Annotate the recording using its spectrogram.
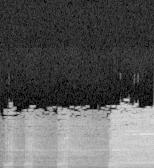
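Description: Cartoon tornado wind sound effect: a rushing roar with repeated swooping sweeps, a few a second, swelling louder about one and a half seconds in.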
